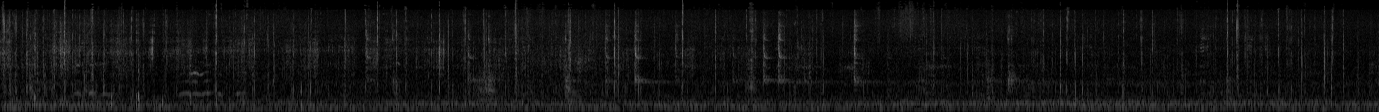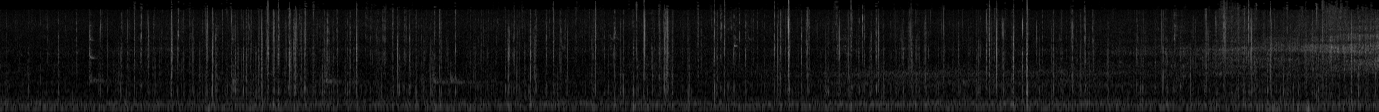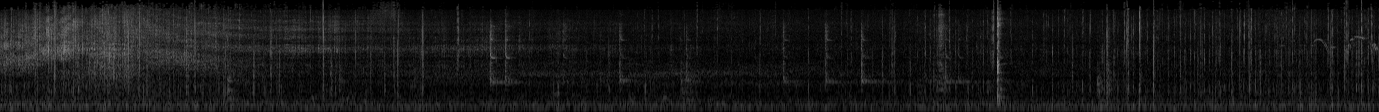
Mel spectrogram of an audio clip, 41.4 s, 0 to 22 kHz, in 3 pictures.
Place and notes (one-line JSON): {"title": "Nieuwvliet, Nederlands - Flags in the wind", "date": "2019-02-17 12:00:00", "description": "On the massive embankment protecting the polder, sound of two flags swaying into the wind.", "latitude": "51.39", "longitude": "3.45", "altitude": "8", "timezone": "Europe/Amsterdam"}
